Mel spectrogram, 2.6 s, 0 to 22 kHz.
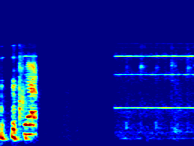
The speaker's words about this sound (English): So, 1 second, my doorbell's just going.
